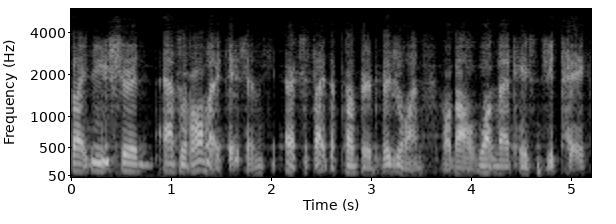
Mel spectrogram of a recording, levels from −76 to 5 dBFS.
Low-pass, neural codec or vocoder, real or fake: 5.4 kHz; codec, 24 kHz, 1 kbps, SNAC; fake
